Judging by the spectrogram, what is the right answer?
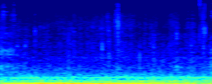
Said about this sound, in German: Ja, auch Autofahren ist scheiße, ne? Also so den ganzen Tag im Auto sitzen und durch die Gegend ballern, das ist auch kacke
